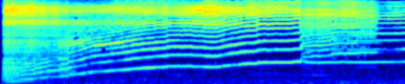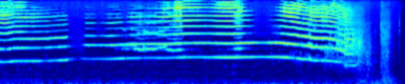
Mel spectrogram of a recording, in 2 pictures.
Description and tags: A door with creaky hinges being opened slowly.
